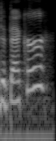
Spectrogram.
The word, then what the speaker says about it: de Becker: Gift of fear and that is by Gavin debecker I get it mixed up sometimes I said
